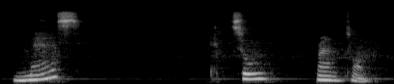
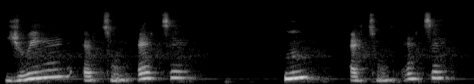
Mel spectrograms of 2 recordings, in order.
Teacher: I just wanted to tell you that when you say this verb here, sometimes without this, if I block this out if I can quickly, if this wasn't a vowel, you say e. But when it's followed by a vowel, you pronounce the T, so it becomes et.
